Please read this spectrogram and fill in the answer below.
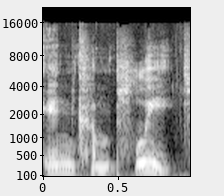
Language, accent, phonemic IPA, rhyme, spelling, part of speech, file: English, US, /ɪn.kəmˈpliːt/, -iːt, incomplete, adjective / noun, En-us-incomplete.ogg
- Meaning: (adjective) 1. Not complete; not finished 2. Of a flower, wanting any of the usual floral organs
